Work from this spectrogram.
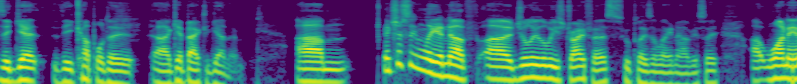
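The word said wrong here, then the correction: Louis-Dreyfus: Please stop pronouncing the S in her name. And yes, she, it is well deserved. – Oh, is it Julie Louis Dreyfus? – Yes. Oh, not sorry. Julia Louis Dreyfus.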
